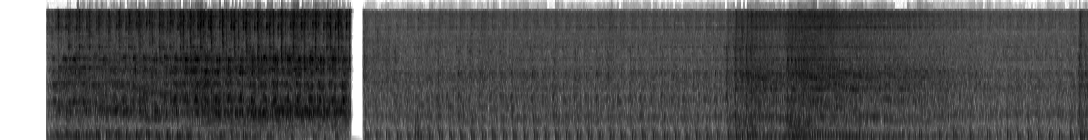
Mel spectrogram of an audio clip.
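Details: Splendor Pro single-cylinder engine after rebuild (water-damaged magneto coil, worn parts replaced): even, steady beat at about three pulses a second with a smooth blip, running healthy and smooth.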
